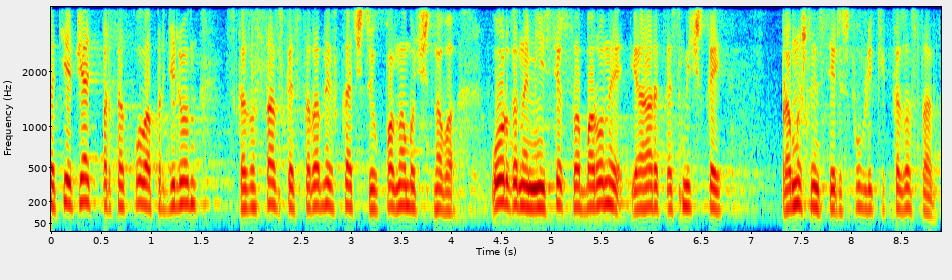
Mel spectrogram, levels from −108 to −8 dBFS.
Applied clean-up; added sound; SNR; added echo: none; none; none; none.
